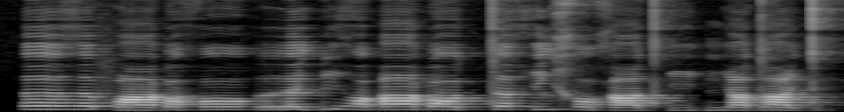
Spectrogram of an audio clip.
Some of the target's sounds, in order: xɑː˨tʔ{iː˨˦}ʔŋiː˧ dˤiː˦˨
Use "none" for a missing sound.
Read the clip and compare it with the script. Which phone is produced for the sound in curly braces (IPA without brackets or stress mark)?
iː˨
